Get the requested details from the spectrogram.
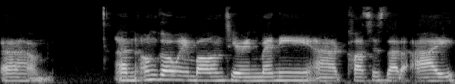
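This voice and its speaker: A woman with a Spanish accent, fairly low in pitch, speaking at a fairly slow pace. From Mexico, moved to Nebraska at twelve. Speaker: nonprofit CEO. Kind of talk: podcast interview.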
